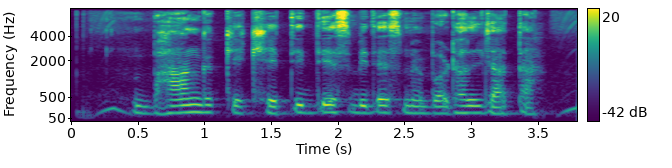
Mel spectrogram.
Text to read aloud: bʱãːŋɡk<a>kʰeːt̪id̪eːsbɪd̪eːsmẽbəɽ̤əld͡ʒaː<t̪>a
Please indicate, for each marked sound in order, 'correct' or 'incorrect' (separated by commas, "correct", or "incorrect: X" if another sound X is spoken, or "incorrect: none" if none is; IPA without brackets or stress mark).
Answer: incorrect: e, correct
